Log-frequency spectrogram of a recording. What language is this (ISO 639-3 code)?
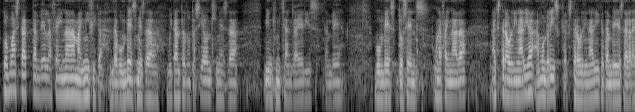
cat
